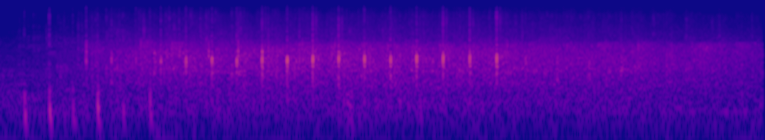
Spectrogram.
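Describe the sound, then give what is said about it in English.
An audience applauds a team being brought out and introduced after a unanimous vote, starting scattered and keeping a steady, full clapping sound to the end, with a run of evenly spaced sharper claps standing out in the middle. No one speaks. “And I think it would be appropriate to give them a praise God and a clap, a hand.”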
